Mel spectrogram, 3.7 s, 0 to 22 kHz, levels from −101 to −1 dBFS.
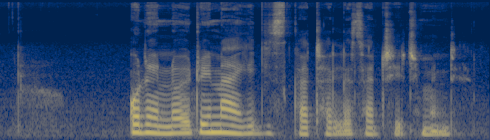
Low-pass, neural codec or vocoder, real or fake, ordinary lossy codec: none; none; real; none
